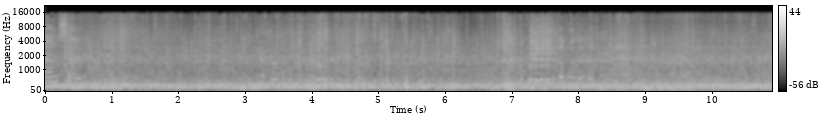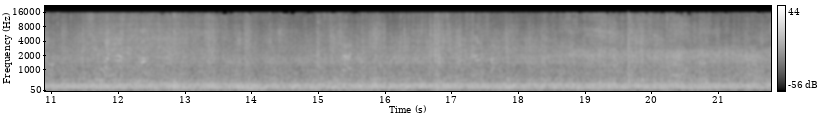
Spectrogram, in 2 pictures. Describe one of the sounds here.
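A bus engine rumbles steadily from inside while driving.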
